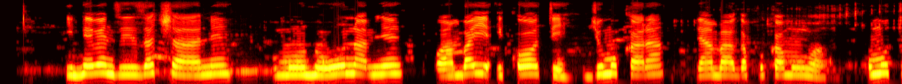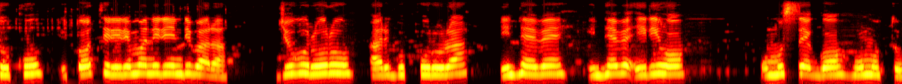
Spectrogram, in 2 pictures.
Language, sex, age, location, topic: Kinyarwanda, female, 25-35, Musanze, government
